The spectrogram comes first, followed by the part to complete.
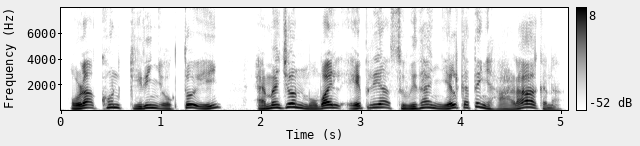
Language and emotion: Santali, surprised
